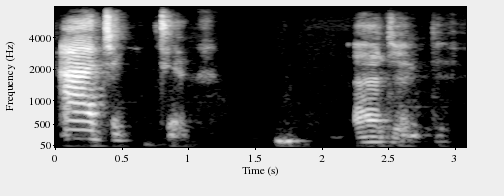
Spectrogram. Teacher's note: the stress is on the beginning of this word, adjective. Adjective.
